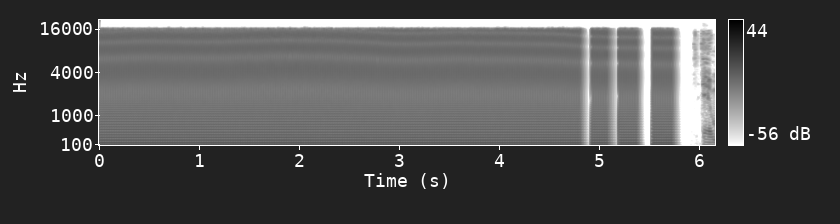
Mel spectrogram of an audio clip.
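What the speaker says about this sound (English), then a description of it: "And now let's add a bit of white noise." A virtual analog synthesizer patch holds a steady, buzzy sustained tone with a layer of white noise hiss added over it. The sound plays loud and unbroken, then stutters through several abrupt cut-offs at the end.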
